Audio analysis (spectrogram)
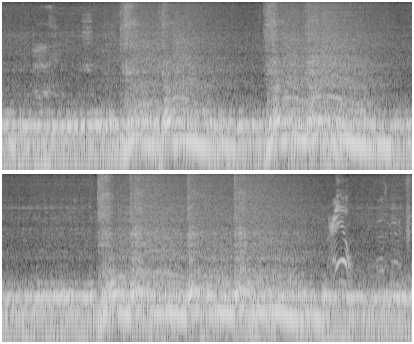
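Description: A Ford Mustang GT with a new exhaust revs repeatedly, a loud rumbling engine swelling and easing in waves, with people talking over it.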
